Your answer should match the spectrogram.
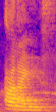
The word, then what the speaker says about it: Anais: Anais.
